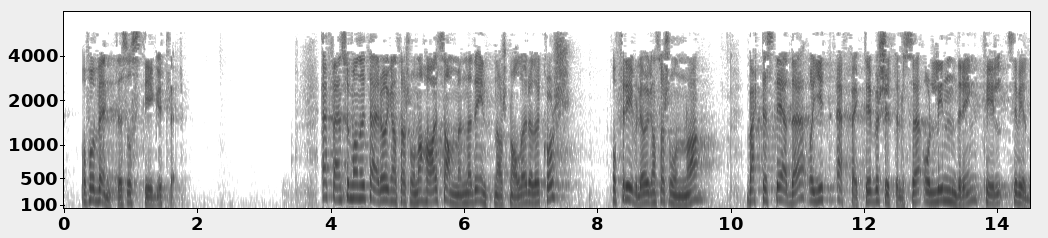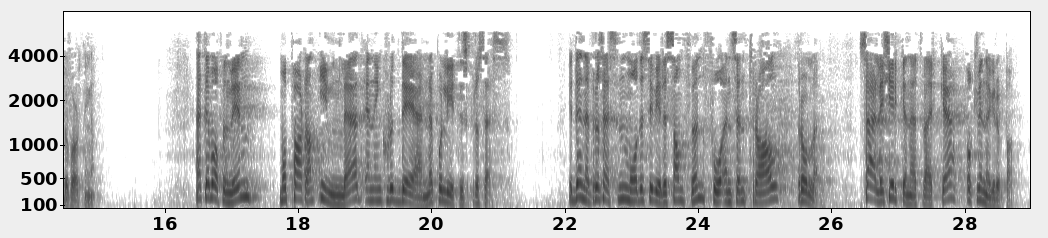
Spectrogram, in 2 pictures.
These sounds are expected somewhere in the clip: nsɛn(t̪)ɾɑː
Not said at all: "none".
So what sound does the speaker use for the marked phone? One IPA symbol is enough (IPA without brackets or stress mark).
t̪ʰ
